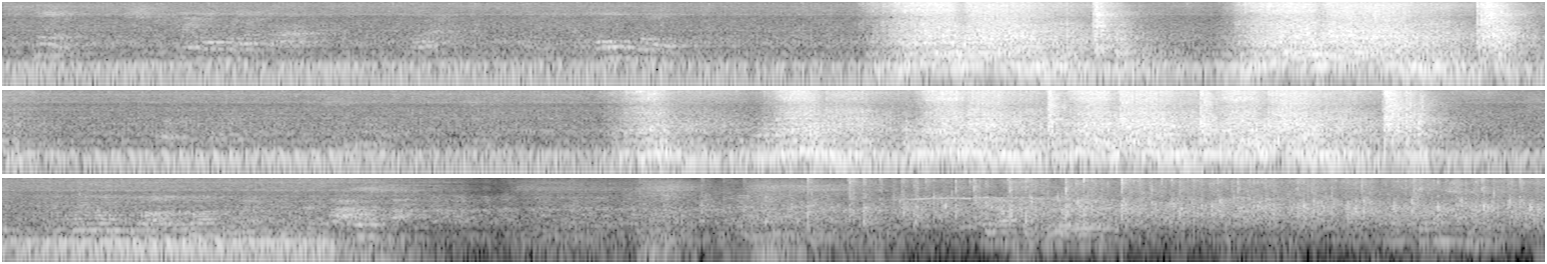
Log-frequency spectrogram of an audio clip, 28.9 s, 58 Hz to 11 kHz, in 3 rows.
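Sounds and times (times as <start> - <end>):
motorcycle engine revving and idling: 0.0 - 21.8.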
